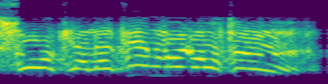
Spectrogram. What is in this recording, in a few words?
left wing, mood med, speech tur; War Thunder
